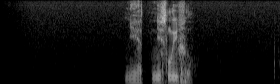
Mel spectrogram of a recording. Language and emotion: Russian, neutral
